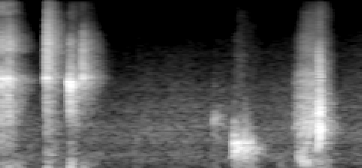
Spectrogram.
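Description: Marker pen squeaking on a whiteboard in short, quick strokes while a word is written: three strokes close together in the first half second, then a softer, lower stroke about a second and a half in.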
